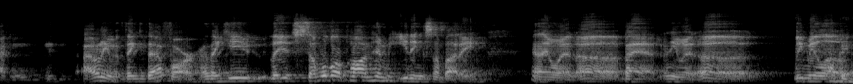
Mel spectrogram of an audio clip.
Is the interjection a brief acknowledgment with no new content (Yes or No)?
No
